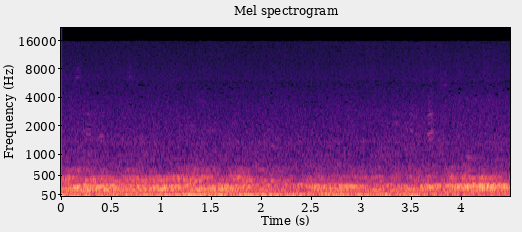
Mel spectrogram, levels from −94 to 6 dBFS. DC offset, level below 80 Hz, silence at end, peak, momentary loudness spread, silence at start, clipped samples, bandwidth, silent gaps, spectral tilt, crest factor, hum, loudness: under 0.1%; -24 dBFS; 0 s; -4 dBFS; 7 LU; 0 s; under 0.1%; 3.8 kHz; none; -10.5 dB/octave; 14 dB; none; -21 LUFS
